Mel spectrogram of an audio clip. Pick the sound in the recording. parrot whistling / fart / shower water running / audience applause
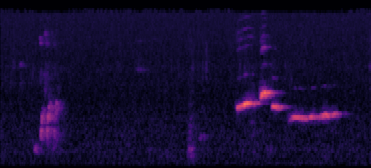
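parrot whistling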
